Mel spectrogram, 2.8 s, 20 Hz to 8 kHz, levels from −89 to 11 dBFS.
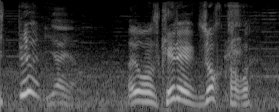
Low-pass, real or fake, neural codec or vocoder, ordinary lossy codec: none; real; none; none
